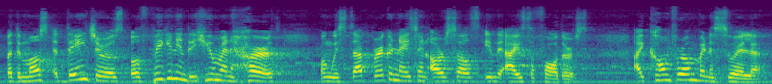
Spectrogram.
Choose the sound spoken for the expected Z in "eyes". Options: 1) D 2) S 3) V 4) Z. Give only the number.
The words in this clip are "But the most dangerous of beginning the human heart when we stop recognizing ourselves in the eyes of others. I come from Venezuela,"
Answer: 2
